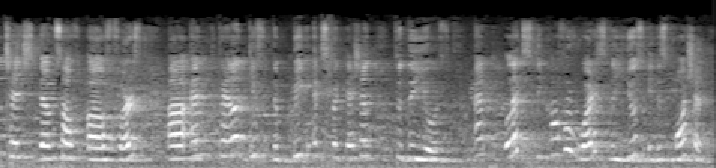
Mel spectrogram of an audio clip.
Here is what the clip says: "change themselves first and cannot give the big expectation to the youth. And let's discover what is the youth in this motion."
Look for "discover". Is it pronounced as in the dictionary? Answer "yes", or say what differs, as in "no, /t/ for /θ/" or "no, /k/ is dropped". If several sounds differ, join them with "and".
no, /s/ is dropped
